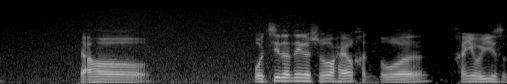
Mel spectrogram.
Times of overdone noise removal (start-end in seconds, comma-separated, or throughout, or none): 3.08-5.08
